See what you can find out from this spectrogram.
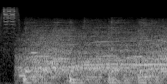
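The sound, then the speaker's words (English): Cheering fans on Bourbon Street in New Orleans after the Saints' Super Bowl win over the Colts. A loud crowd roar of whoops and shouts bursts in after a brief pause and holds steady to the end. “That's the sound of fans celebrating on New Orleans' famous Bourbon Street last night after their Saints' victory over the Colts in the Super Bowl.”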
